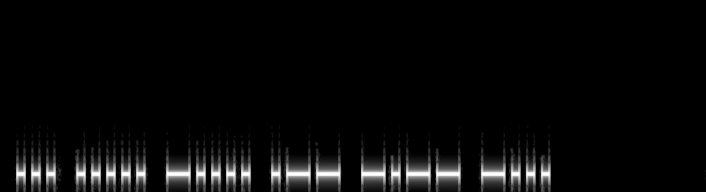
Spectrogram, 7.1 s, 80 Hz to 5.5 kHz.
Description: Morse code, heard as a keyed tone, about 16 wpm, 600 Hz. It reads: S56WYB
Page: Kaldesignaler 16 wpm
